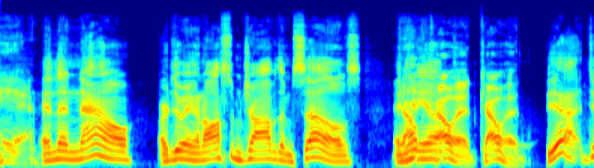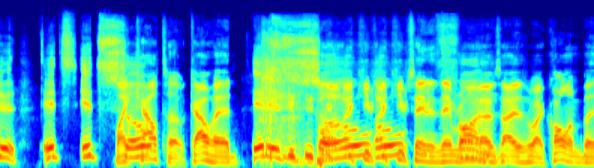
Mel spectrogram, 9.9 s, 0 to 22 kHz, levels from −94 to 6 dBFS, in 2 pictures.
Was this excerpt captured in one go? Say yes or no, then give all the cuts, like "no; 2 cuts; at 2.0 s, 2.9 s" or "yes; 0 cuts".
no; 2 cuts; at 3.5 s, 8.1 s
